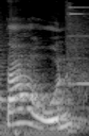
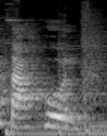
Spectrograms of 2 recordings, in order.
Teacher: terdapat kesalahan fonologi penghapusan fonem yaitu fonem konsonan H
